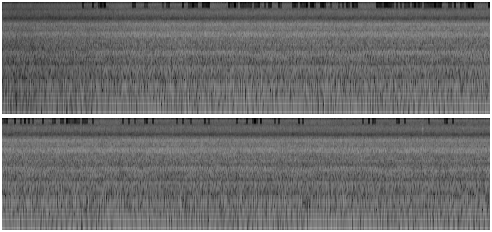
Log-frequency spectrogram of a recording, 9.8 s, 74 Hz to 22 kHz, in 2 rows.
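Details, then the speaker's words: Land Rover Discovery 3, newly fitted air suspension compressor filling initially empty tank to maximum then stopping: even steady buzzing hum at one pitch, no rattles; normal running, though rising seemed a little slow. "pump's still going oh it's stopped that's it tank's full it's at his maximum he'd like so it did take a while the tank was empty"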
